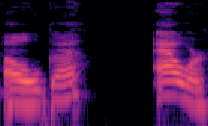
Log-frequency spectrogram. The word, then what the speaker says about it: Olga Auer: She is an Olga Auer kit. That's spelled O-L-G-A-A-U-E-R.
